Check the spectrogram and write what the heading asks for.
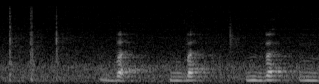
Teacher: âm này cũng dùng răng trên cắn môi dưới nhưng mà cổ rung, nó giống như âm V của tiếng Việt.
